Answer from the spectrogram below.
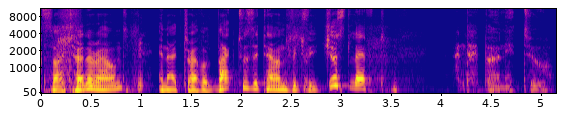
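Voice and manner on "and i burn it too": a sinister whispered aside; whispering. Pretend. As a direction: breathe it out under your breath.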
